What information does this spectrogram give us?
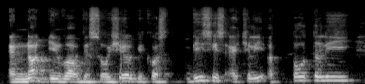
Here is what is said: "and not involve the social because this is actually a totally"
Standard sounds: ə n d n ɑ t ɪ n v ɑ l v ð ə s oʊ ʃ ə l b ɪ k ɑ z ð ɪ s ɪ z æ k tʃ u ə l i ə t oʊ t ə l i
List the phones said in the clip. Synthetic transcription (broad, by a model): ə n n ɑ t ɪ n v ɑ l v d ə s oʊ ʃ ə l b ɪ k ɑ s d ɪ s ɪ s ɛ k tʃ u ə l i ə t oʊ t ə l i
